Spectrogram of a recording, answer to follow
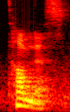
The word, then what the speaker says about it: Tumnus: Tumnus thank you I had the first syllable I didn't have a laugh syllable Tumnus everyone loves mr.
